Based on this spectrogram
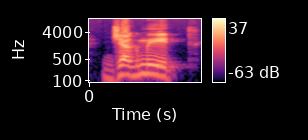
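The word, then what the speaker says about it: Jagmeet: ये इसने अपने नाम को प्रोनाउंस कैसे करते हैं, ट्विटर पे ये दिखाया है कि जगमीत is pronounced as जग and rhymes with hug.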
